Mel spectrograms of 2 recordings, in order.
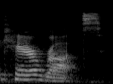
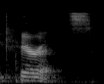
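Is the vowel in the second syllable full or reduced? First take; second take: full; reduced. First: The second syllable's vowel is said full and clear. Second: The second syllable's vowel is reduced and relaxed. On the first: It is said the way it is spelled. "to spell it, we say carrots" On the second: It is said the way people normally talk. "When we're speaking, we say carrots"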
